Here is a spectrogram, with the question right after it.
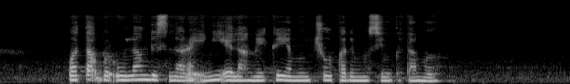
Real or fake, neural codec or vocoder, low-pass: fake; codec, 44.1 kHz, 2.6 kbps, SNAC; 10.8 kHz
